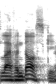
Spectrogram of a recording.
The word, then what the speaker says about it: Lewandowski: Lewandowski. – It's Lewandowski.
